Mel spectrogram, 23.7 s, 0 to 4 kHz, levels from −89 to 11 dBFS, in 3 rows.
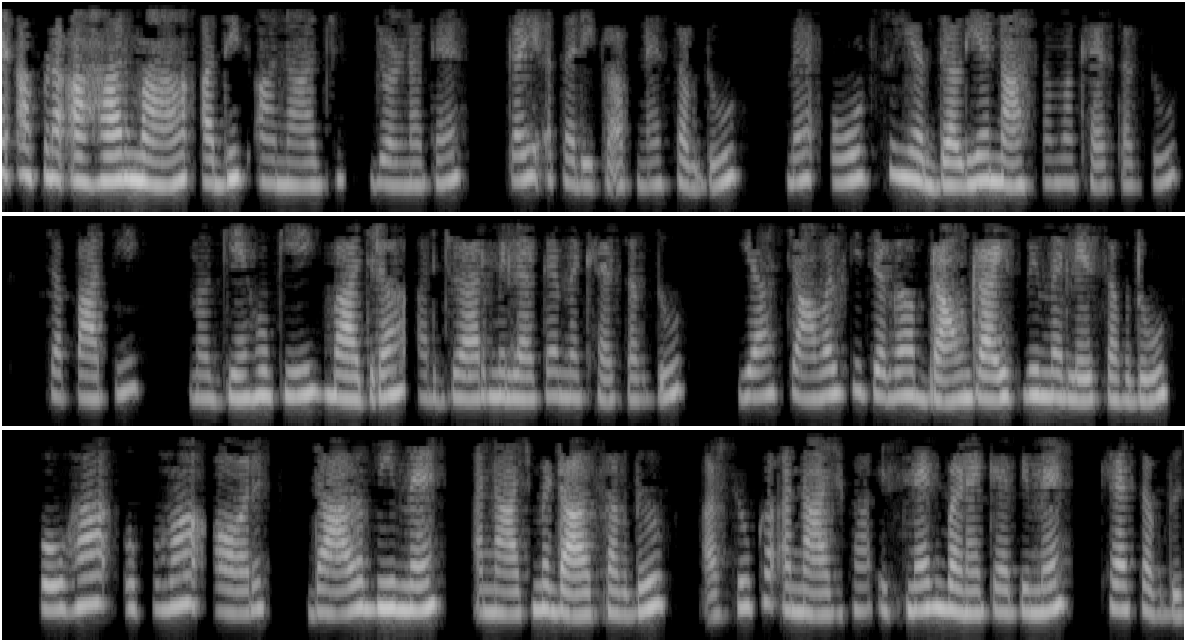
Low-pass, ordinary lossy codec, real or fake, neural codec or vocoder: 3.6 kHz; MP3, 16 kbps; real; none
